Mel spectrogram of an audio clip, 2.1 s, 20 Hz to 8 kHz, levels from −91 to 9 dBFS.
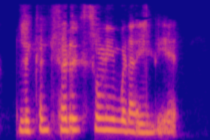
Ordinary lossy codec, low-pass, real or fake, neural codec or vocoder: MP3, 48 kbps; 7.2 kHz; fake; codec, 32 kHz, 1.9 kbps, SNAC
